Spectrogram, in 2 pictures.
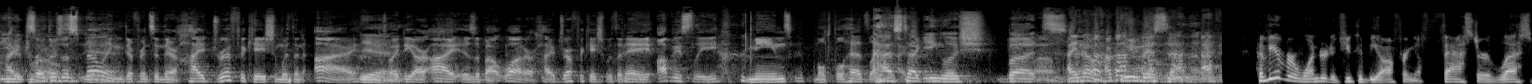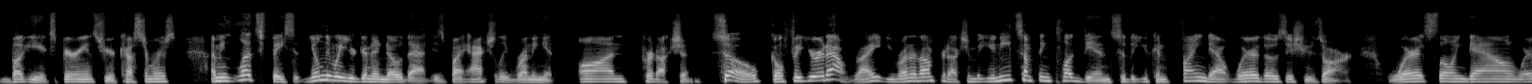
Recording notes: LIVE! from ng-conf 2015.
